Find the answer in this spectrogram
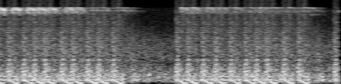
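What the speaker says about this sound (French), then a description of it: "vu que j'ai plus de gun, bah pareil, j'utilise la mitraillette" A submachine gun fires at a zombie in the video game Last Day on Earth in rapid automatic bursts, a brief gap splitting two long strings of shots.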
